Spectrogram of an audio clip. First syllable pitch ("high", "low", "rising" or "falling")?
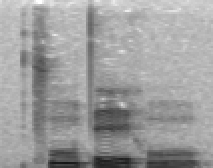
low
